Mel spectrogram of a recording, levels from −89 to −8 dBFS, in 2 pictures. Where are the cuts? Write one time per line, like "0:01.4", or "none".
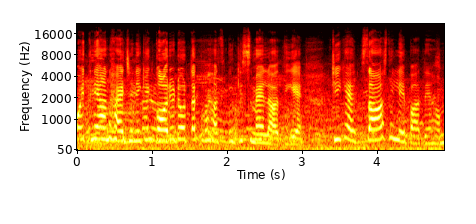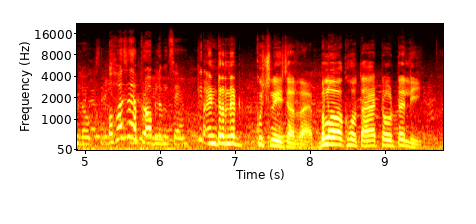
0:06.6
